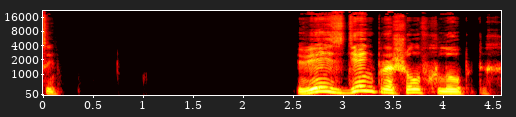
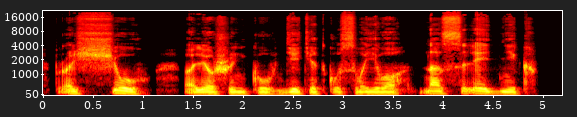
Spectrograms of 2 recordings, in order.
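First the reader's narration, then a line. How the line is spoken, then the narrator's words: Whisper. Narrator (Russian): Петр прошептал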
